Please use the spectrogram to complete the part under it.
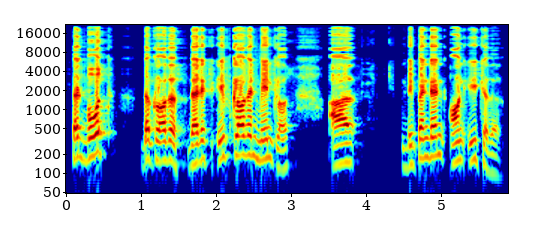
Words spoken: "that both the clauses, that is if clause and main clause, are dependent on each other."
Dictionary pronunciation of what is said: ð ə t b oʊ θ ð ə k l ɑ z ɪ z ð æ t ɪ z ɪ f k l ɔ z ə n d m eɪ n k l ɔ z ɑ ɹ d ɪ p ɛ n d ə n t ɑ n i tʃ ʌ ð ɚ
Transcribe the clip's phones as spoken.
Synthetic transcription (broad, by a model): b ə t b oʊ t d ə k l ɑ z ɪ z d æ t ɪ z ɪ f k l ɔ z ə n d m eɪ n k l ɔ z ɑ ɹ d ɪ p ɛ n d ə n t ɑ n i tʃ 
